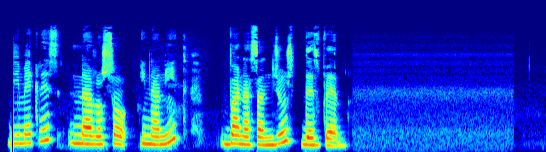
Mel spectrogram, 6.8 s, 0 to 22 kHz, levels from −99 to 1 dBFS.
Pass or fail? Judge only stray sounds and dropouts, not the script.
pass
